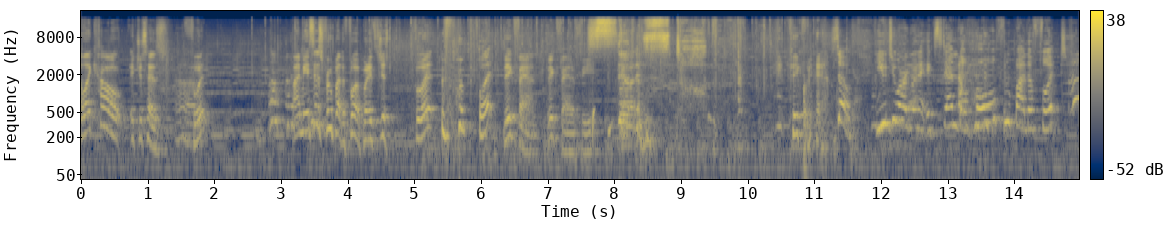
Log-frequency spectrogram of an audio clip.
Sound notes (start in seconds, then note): 5.4 chuckles; 8.0 wheezing; 14.7 gasping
